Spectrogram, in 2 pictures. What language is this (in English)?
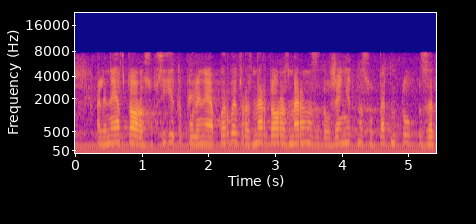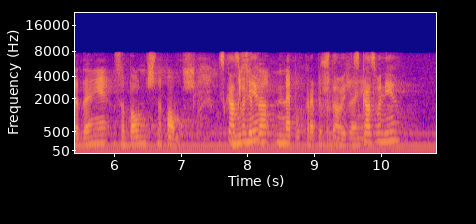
Bulgarian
